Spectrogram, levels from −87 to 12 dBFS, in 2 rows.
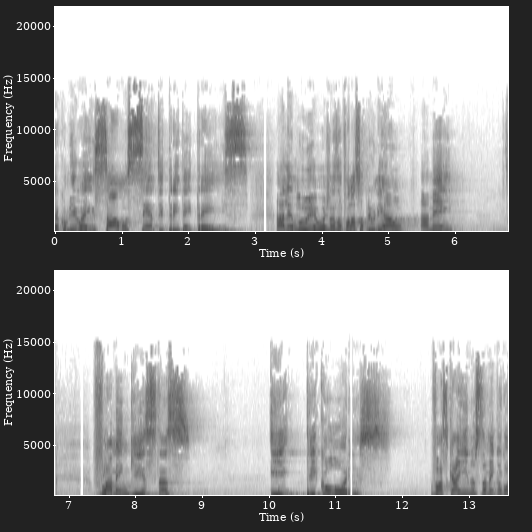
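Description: At 3.13 s, 7.18 s and 11.22 s the sound drops into a hard-edged hole about 44 ms long, a gap between chunks. The audio arrives in 4-second blocks with silence inserted at each join, so nothing is lost, but playback stalls briefly at every boundary.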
